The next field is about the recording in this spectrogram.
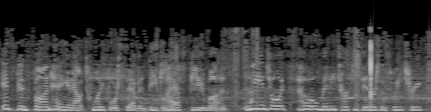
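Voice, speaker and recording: A woman's voice: sits high, moderate pace, lightly acted. A woman voicing a clingy pair of sweatpants as a sassy, worn-out girlfriend in a radio commercial. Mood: sassy, weary. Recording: dull radio ad, faint music.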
